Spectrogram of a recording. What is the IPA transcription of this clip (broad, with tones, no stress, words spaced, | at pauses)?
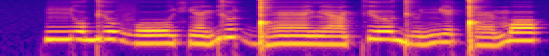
ɲo˧ɡʲo˧ voː˩çɛ̃˩ɡʲo˥ ɡ͡ǃɛ̃ː˩lʲã˩kʲɤ˥ ɡʲu˩ɲe˧ǃɛ̃˩mɔ˥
